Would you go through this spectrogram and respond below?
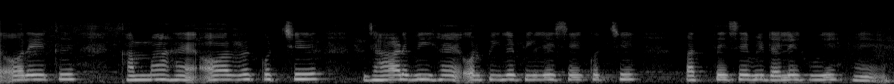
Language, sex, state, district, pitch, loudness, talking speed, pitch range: Hindi, female, Uttar Pradesh, Jalaun, 220 Hz, -30 LUFS, 135 wpm, 210-225 Hz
